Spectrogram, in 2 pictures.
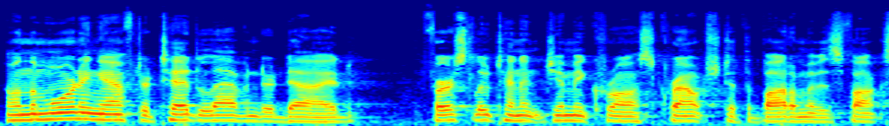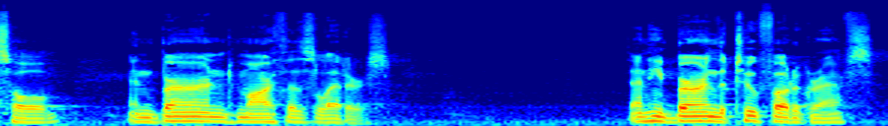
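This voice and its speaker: A man narrating a literary short story in a measured, dramatic way. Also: on the low side. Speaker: audiobook-style short story reader.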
